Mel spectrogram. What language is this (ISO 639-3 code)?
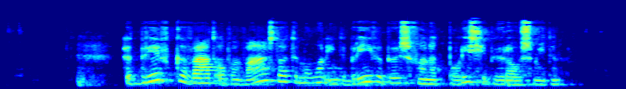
fry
